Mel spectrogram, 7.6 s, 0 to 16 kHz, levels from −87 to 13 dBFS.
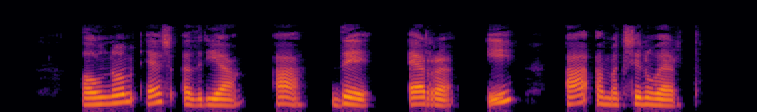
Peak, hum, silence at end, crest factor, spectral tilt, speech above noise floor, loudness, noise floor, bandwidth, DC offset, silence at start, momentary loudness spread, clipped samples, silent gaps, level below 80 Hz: -4 dBFS; none; 0.8 s; 16 dB; -6.5 dB/octave; over 72 dB; -19 LUFS; under -90 dBFS; 7.6 kHz; under 0.1%; 0.8 s; 12 LU; under 0.1%; 2.46-2.71 s, 3.08-3.30 s, 3.76-4.06 s, 4.58-4.83 s, 5.44-5.62 s; -64 dBFS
